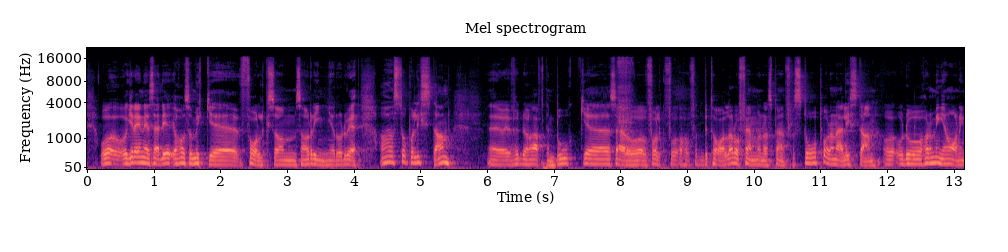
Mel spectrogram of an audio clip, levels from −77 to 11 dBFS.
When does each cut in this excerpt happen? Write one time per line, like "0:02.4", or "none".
none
